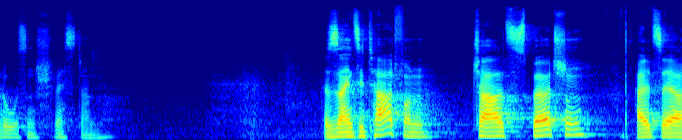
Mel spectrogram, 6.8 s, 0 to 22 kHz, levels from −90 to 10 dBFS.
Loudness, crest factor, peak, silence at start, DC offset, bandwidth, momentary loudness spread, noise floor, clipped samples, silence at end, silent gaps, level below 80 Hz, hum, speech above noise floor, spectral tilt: -24 LUFS; 20 dB; -6 dBFS; 0 s; under 0.1%; 17 kHz; 24 LU; -77 dBFS; under 0.1%; 0 s; none; -68 dBFS; none; 52 dB; -5.5 dB/octave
